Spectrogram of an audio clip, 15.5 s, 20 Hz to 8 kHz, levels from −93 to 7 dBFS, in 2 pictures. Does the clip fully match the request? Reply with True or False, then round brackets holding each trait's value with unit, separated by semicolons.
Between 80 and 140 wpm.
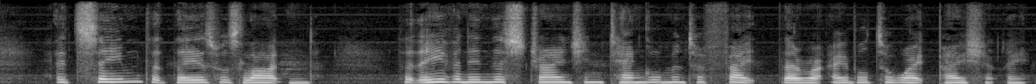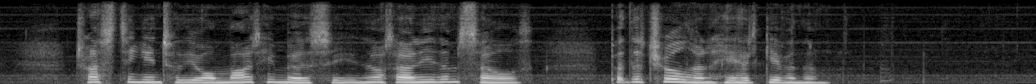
True (135 wpm)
